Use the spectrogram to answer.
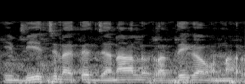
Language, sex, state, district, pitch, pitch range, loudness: Telugu, male, Andhra Pradesh, Manyam, 105 Hz, 100-110 Hz, -15 LUFS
